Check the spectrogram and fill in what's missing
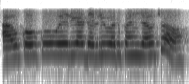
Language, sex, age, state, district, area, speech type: Odia, female, 18-30, Odisha, Cuttack, urban, conversation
